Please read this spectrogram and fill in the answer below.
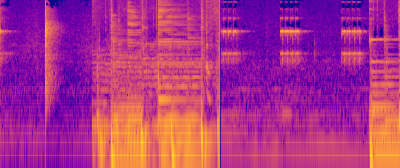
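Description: A short beep and a click as the toaster oven is set, then background music. The music gives way to the toaster oven's end-of-cycle alarm, three groups of high beeps about a second apart, signalling the toast is done. The music comes back in near the end.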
